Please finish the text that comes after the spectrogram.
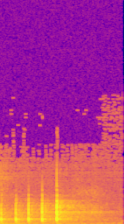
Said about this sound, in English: Knocked a couple times. There's no answer.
